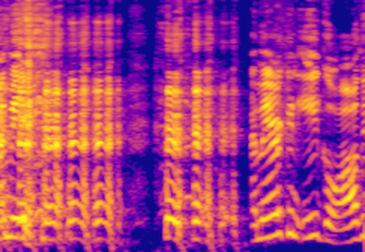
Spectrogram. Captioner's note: laughs loudly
